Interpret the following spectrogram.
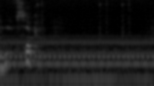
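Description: Near silence over a steady low electrical hum, with a few faint clicks of a computer mouse and a brief voice sound about half a second in.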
